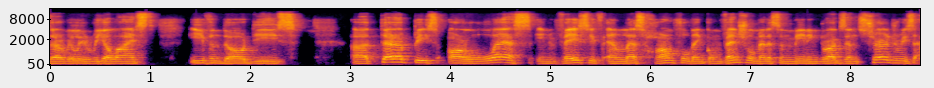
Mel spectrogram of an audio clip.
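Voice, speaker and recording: A middle-aged man with a Belgian accent speaks as an interview guest, at a middle pitch. He explains things in a steady, unhurried way and drops in frequent "uh" fillers. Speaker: guest, holistic health mentor. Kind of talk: interview answer, casual.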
